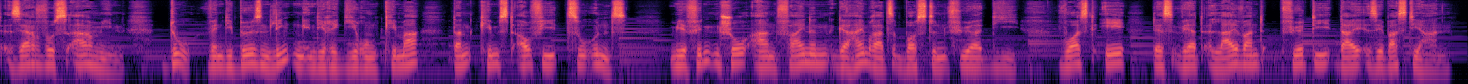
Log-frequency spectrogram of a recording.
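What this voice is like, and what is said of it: Put-on Austrian accent. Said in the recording (German): “Österreichischer Akzent ... da steht extra österreichischer Akzent ... mit österreichischem Ach, Akzent”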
